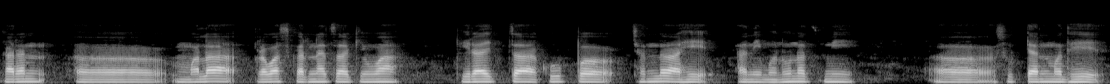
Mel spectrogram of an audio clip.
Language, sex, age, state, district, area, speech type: Marathi, male, 30-45, Maharashtra, Akola, urban, spontaneous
